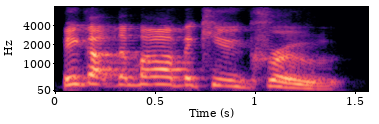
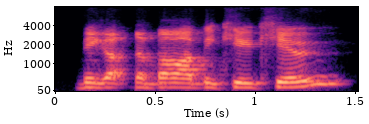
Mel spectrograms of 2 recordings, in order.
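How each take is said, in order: First: "barbecue crew" pitched higher, each sound carefully enunciated; "Big up the barbecue crew" lifted high, crisp and deliberate on every syllable; nailing the tongue twister. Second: Said in the usual way. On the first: Shown as a demonstration. Streamer finally gets the tricky phrase right, higher and crisp. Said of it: "That's it". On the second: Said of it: "that's hard to say".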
